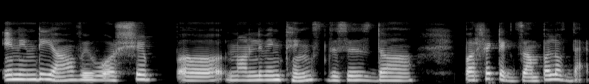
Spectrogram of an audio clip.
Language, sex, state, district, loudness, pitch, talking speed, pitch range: English, female, Odisha, Malkangiri, -15 LUFS, 195 Hz, 140 wpm, 180-215 Hz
